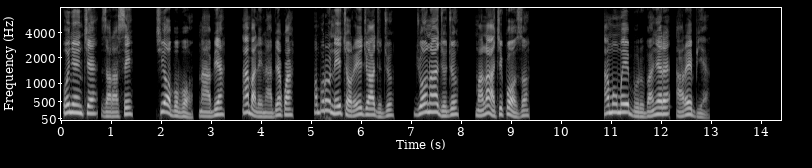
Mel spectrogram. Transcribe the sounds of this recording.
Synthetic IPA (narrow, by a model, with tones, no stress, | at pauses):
o˦ɲe˦n̩˦t͡ʃe˦za˨ɾa˨sɪ˦ | t͡ʃi˦ɔ˨bʊ˨bɔ̰˨na˨a˨bja˦ | a˦ba˨lɪ˨na˨a˨bja˦kʷa˦ | ɔ˦bʊ˦ɾʊ˦ne˨˦t͡ʃɔ˨ɾʊ˨ɪ˦d͡ʒʊ˦a˦d͡ʒʊ˨d͡ʒʊ˦ | d͡ʒu˦ɔ˦nʊ˦a˦d͡ʒʊ˨d͡ʒʊ˦ | ma˨la˦a˨t͡ʃi˦kʷɔ˨zɔ˦ | a˦mʊ˦m˦e˦bu˨ɾu˨ba˨ɲe˦ɾe˦a˨ɾe˦bḭ˨a̰˨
